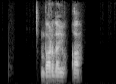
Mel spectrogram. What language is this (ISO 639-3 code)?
tat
